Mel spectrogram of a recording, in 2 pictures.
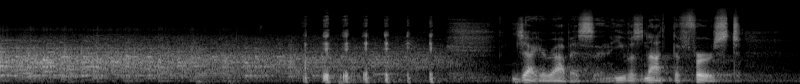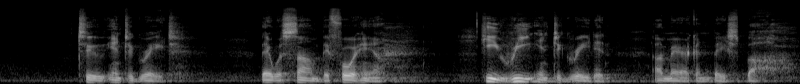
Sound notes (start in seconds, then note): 2.8 laughing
